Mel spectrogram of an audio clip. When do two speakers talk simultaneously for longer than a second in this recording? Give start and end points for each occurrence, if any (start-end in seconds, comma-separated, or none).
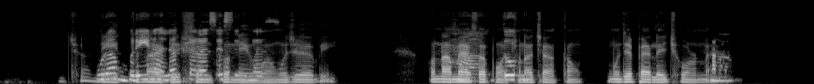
0.9-2.8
